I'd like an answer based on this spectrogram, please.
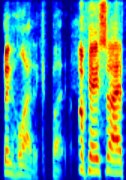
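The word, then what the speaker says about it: Hladik: I said his name wrong, didn't I? Who? Ben Haldy. Defense. Lions defense. Oh, Ben. Oh, well, not that. Not the name correction. Ben Hladic. It's Ben Hladic, but okay.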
